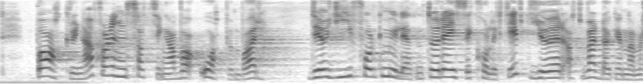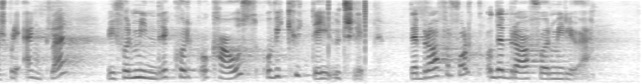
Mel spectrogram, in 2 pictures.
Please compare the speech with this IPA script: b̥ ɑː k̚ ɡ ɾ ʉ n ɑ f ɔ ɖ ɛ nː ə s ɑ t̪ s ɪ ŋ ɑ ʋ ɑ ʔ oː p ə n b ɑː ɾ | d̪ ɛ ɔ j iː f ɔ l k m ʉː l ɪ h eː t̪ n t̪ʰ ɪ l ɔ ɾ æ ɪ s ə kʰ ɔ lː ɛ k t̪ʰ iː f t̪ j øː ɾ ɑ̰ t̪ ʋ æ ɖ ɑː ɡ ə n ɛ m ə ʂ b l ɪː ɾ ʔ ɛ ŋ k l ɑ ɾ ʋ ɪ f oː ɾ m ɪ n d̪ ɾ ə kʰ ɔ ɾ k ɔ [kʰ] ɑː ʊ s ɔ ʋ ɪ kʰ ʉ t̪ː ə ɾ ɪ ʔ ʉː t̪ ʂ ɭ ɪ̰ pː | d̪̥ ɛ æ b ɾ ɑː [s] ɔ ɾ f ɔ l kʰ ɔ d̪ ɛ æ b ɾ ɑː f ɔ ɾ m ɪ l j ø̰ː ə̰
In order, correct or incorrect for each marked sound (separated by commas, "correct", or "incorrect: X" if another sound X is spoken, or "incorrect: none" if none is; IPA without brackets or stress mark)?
correct, incorrect: f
